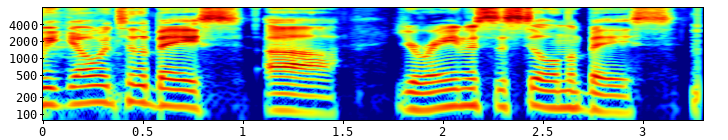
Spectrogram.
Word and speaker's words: Uranus: Whoa, it's Uranus. Thank you. – Yeah, please get the pronunciation right.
